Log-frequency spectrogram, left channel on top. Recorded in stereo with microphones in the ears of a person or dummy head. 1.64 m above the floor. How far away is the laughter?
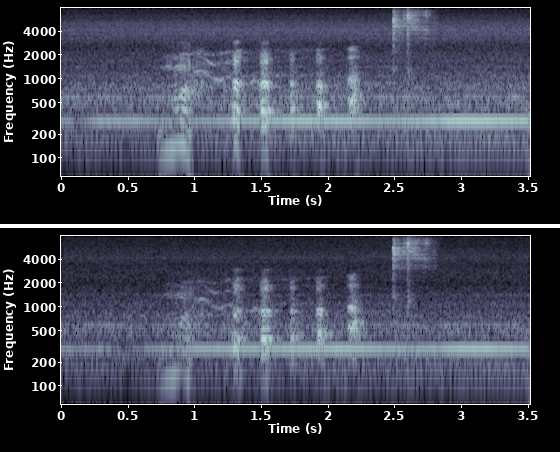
About 0.5 m.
